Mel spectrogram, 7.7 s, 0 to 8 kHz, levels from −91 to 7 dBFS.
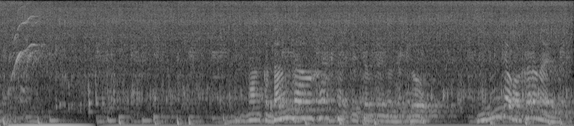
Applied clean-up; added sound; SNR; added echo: none; Water tap, faucet / Water; 3 dB; reverberation time 2.0 s.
